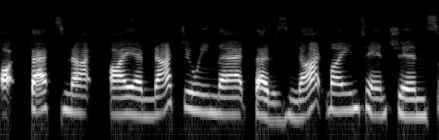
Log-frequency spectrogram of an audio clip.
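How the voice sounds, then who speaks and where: A woman with a Canadian accent speaks in an ordinary speaking voice at a fairly slow pace with ordinary pitch variation, in a dry, close sound with no echo. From Canada. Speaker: content creator. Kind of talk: casual chat.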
